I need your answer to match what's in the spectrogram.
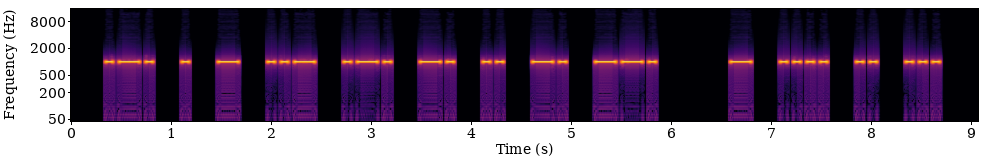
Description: Morse code, heard as a keyed tone, about 18 wpm, spaced as for 15 wpm, 1000 Hz. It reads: RETURNING THIS
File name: qotdfiles / 15wpm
